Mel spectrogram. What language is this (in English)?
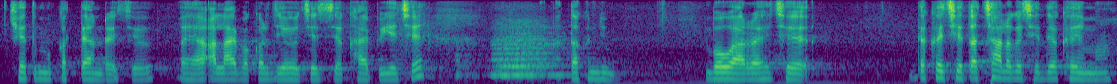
Maithili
